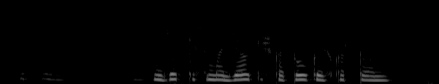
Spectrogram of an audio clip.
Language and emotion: Russian, neutral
